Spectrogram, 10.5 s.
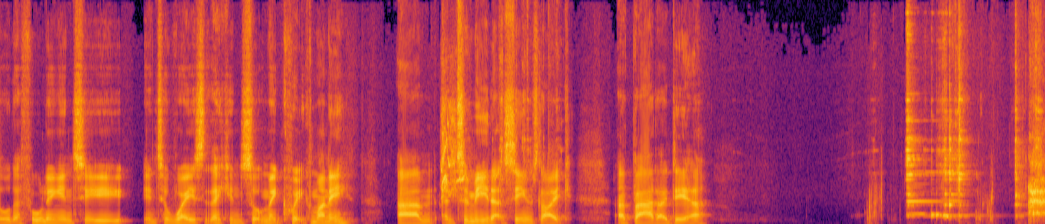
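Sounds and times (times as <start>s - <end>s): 
speech: 0.0s - 7.2s
glass clinking while getting a drink of water: 9.0s - 10.4s.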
